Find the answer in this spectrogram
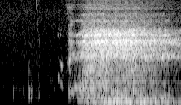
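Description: Near silence, then about a second in a long, audible breath, hissing steadily for about a second and a half: a strong, steady yoga breath.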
